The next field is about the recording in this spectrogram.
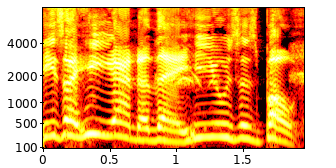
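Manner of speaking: shrill, loud, blustering, belted high. Acting out old men arguing over poker: Robert Loggia voice. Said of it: "And then Robert Loggia is like".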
